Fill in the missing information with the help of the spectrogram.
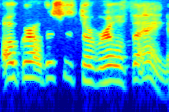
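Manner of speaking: put-on high-pitched enthusiastic girlfriend; retold hype. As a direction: talk it up like an eager friend. Hyping friend, retold.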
